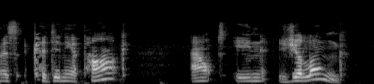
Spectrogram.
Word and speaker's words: Geelong: Also known as Cardinia Park, out in Geelong, which is not pronounced Geelong, as I thought it might be. So it's difficult with Australians and hard G's, because Kogarah is a hard G. This one isn't.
